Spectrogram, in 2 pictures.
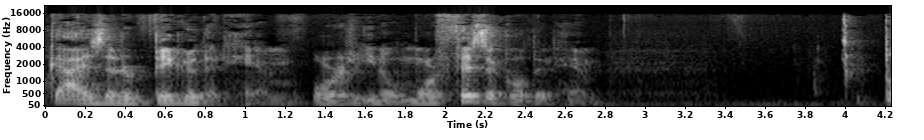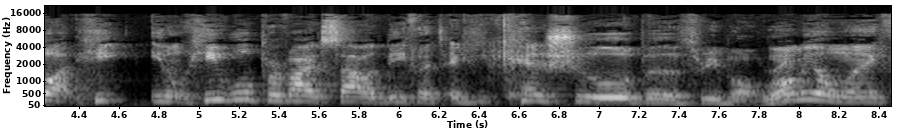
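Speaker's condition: No condition

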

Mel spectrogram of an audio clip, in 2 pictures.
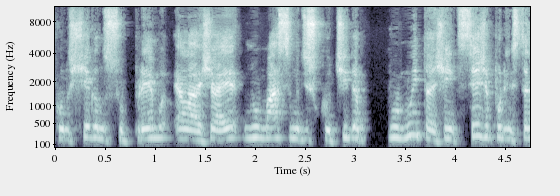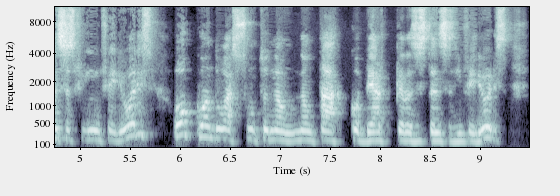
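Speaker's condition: No condition

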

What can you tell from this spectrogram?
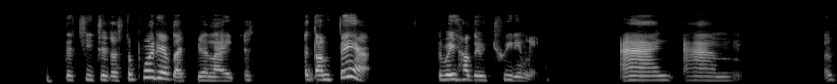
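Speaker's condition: Deafness

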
